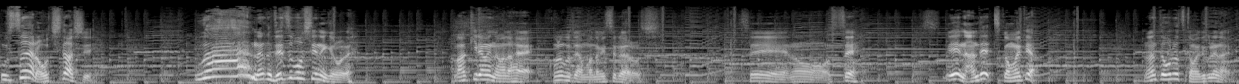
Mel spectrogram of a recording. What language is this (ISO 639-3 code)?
jpn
